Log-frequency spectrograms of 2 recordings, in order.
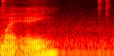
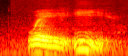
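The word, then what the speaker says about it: Wei Yi: I don't think the pronunciation is that difficult on Wei E. Wei E. Yeah, just Wei E.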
